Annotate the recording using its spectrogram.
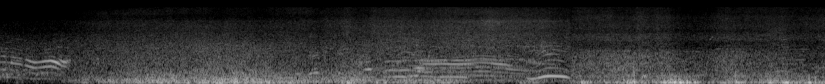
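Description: Sea surge rushing up through a rocky blowhole and bursting out as spray: a steady wash of churning water that swells loudest near the end, with wind buffeting the microphone.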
